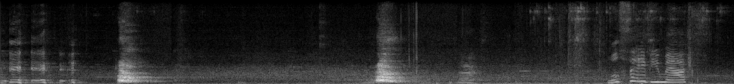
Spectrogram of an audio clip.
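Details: Max, a pet dog, barks at a toy squirrel held up behind the fence while people urge him to get it. Two sharp, loud barks come about two and a half seconds apart, with voices talking throughout.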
